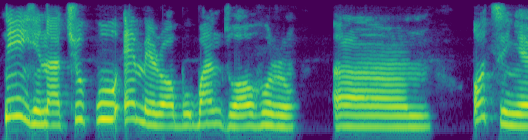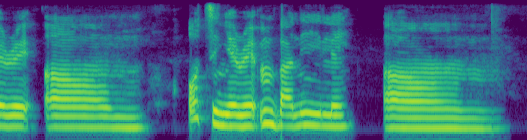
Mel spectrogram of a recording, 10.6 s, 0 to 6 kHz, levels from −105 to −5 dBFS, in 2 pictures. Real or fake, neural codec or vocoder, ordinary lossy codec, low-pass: fake; vocoder, 44.1 kHz, 128 mel bands every 256 samples, BigVGAN v2; none; 5.4 kHz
